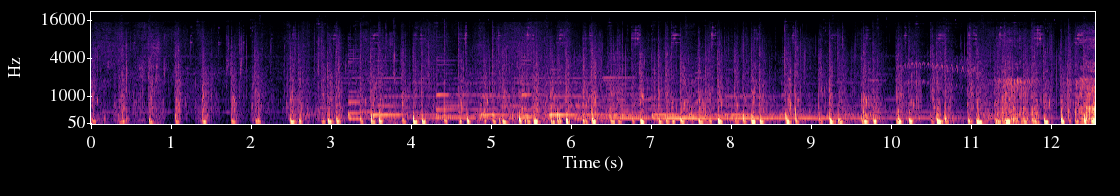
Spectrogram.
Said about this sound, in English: the horse just runs really fast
